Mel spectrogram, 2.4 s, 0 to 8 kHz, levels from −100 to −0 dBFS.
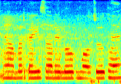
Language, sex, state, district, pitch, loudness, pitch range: Hindi, female, Delhi, New Delhi, 225 Hz, -12 LUFS, 220-225 Hz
